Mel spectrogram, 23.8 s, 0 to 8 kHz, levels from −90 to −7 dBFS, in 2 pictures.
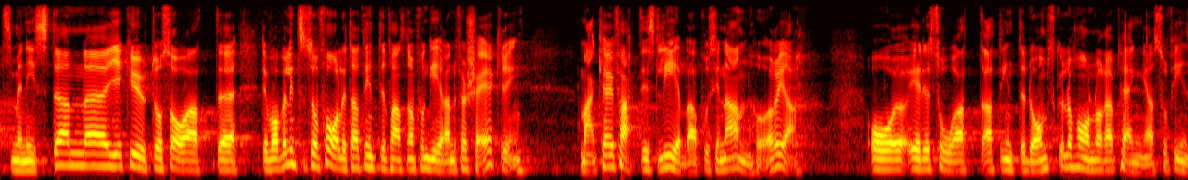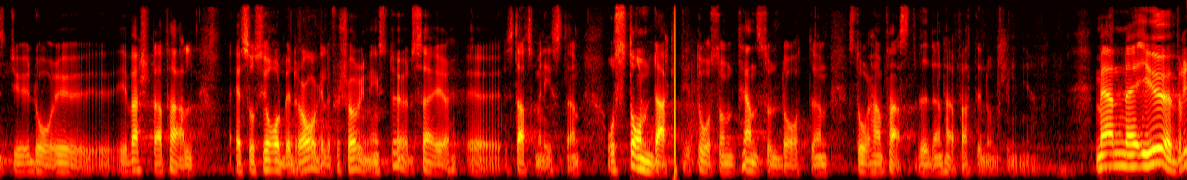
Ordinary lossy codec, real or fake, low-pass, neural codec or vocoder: none; real; 7.2 kHz; none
